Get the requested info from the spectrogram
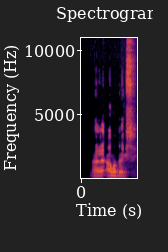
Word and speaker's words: Allardyce: I'm not even going to bother try pronouncing your last name. – Allardyce, yeah. – Allardyce, okay. – Yeah, but you couldn't do it in the accent, right? So don't bother. So, Jamie, what is your background?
